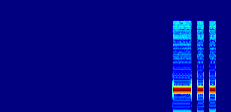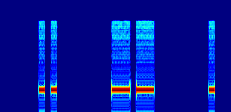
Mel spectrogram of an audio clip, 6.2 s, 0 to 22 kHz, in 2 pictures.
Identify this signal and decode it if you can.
Morse code, heard as a keyed tone, about 15 wpm, spaced as for 8 wpm, 800 Hz. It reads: DIME
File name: Spaced Alphas / Spaced Alphas mp3s / Ds sp @13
